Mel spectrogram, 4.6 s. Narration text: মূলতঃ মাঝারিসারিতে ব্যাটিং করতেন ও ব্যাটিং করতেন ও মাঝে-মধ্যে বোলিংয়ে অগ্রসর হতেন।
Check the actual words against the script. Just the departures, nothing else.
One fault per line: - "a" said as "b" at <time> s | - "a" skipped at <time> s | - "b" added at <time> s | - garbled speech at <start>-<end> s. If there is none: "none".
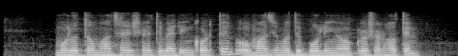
- "ব্যাটিং করতেন ও" skipped at 2.5 s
